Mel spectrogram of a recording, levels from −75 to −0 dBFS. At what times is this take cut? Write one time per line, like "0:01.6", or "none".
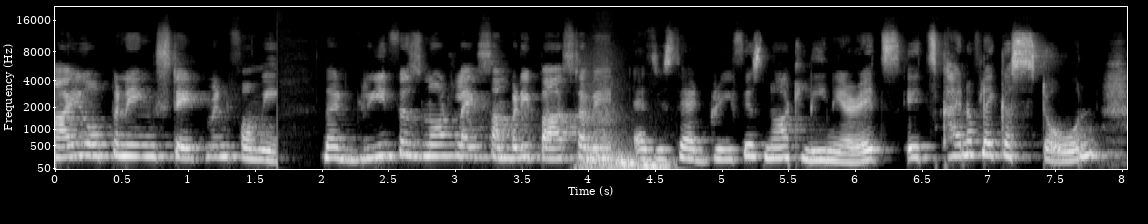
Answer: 0:01.8
0:04.1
